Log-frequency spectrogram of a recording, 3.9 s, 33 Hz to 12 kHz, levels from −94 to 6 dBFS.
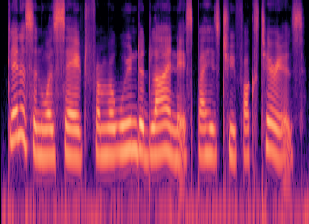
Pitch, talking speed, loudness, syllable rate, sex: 220 Hz, 185 wpm, -17 LUFS, 4.9 syllables/s, female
